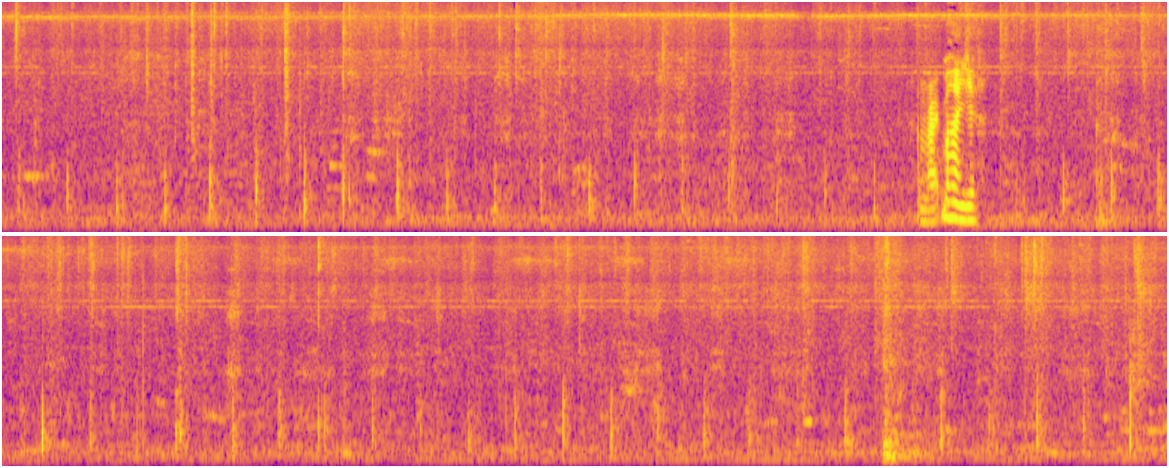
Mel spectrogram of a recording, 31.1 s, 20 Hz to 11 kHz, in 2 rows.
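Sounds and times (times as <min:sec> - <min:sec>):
footsteps on concrete: 0:00.0 - 0:31.0.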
